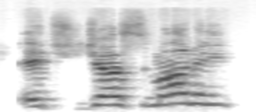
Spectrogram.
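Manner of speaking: very high, goading grandfather imitation; frantic high-pitched sarcasm, acted out; mock taunting. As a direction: rub it in, pitch pushed way up. Grandfather taunts aunt while burning bill.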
